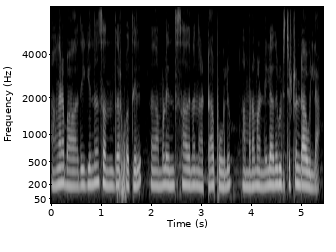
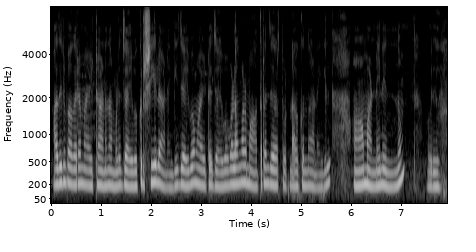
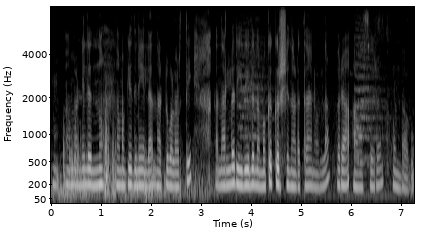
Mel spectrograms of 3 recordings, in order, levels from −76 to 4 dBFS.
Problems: none marked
